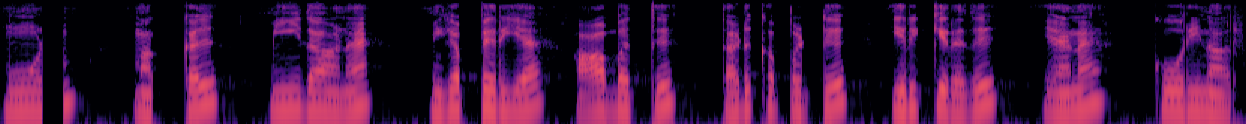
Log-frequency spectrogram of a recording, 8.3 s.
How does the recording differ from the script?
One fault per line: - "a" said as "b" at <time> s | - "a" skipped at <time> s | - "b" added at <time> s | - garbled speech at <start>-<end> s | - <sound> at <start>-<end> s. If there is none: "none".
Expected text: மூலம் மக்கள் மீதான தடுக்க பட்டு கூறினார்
- dropout at 0.3-0.4 s
- "மிக பெரிய ஆபத்து" added at 2.9 s
- "இருக்கிறது என" added at 5.9 s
